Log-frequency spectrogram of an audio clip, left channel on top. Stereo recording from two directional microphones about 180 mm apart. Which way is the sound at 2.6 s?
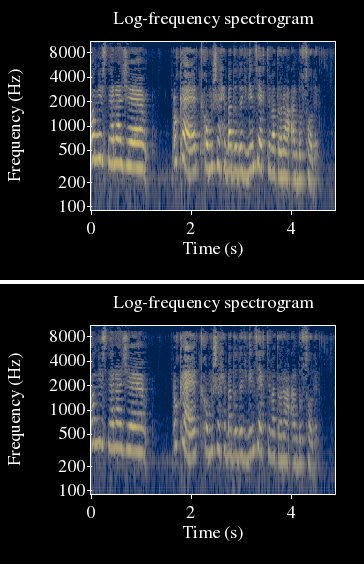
15° right (ahead or behind).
